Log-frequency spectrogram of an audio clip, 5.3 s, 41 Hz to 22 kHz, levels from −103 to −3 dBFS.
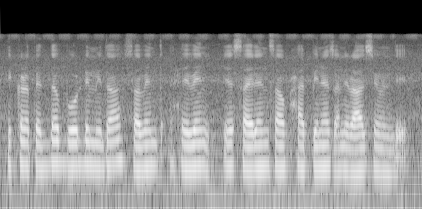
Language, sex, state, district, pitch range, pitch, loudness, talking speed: Telugu, male, Telangana, Hyderabad, 140-150 Hz, 145 Hz, -16 LUFS, 150 wpm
